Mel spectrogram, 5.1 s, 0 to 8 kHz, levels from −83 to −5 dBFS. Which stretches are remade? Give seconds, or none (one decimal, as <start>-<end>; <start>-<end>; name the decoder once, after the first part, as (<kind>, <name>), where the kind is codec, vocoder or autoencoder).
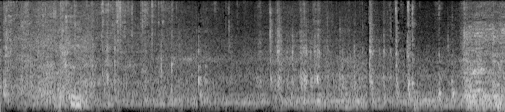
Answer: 0.5-3.6 (vocoder, Vocos)

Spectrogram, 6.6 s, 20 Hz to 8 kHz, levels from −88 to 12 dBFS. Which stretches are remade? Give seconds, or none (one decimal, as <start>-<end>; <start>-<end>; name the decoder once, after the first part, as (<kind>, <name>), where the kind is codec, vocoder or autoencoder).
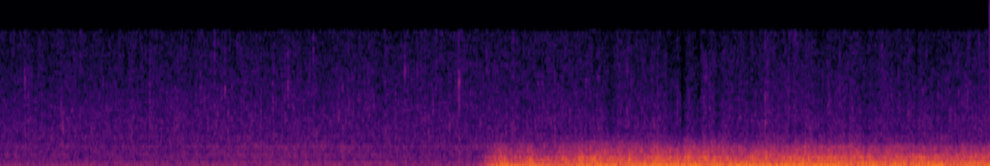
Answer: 3.6-4.2 (vocoder, BigVGAN v2); 4.7-5.9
